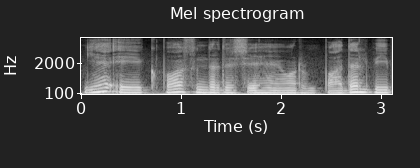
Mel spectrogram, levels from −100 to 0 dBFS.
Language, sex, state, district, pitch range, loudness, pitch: Hindi, male, Delhi, New Delhi, 125-150 Hz, -15 LUFS, 140 Hz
